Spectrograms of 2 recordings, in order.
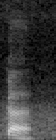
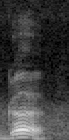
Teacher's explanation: अब देखिए अघोष को समझने के लिए आप जैसे क बोलेंगे, जैसे बोलेंगे क, उसके बाद बोलेंगे ख, क और ख बोलने में जो है हमारी स्वर तंत्रियों में उतना नाद नहीं उत्पन्न हो रहा है, उतनी गर्जना नहीं उत्पन्न हो रही है।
